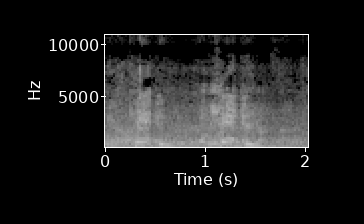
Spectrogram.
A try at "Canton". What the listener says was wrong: There's no middle N. Canton.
